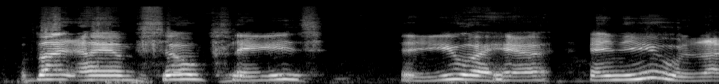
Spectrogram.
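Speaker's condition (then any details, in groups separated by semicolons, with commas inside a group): ALS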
